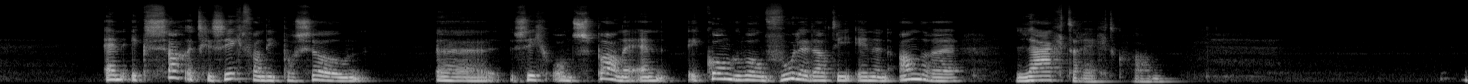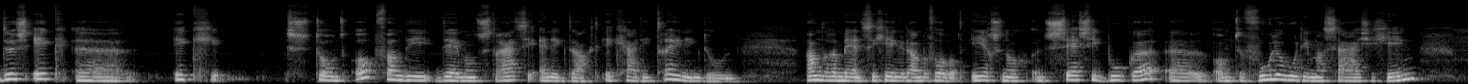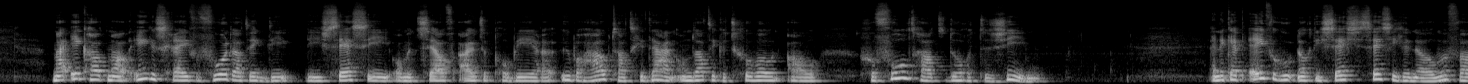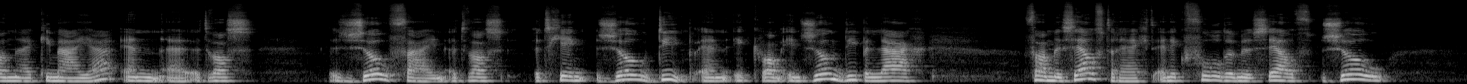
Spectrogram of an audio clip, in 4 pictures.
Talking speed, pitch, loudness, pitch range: 130 wpm, 180 Hz, -23 LUFS, 165-200 Hz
